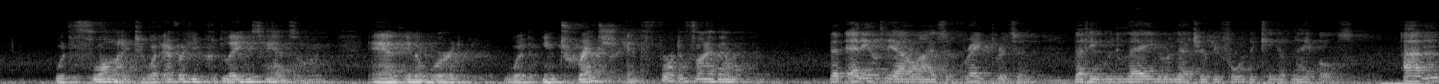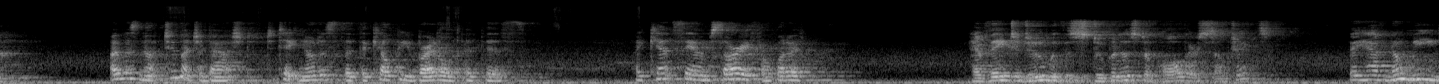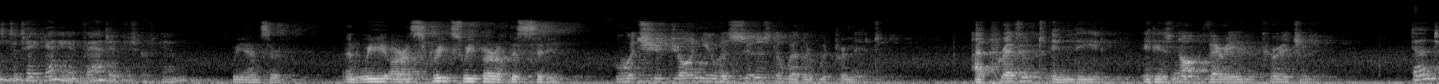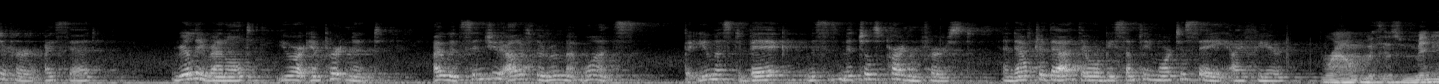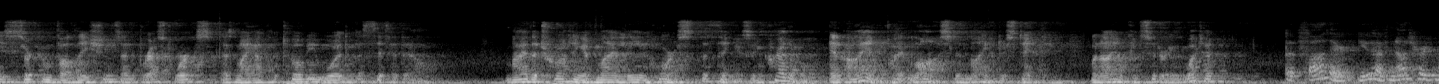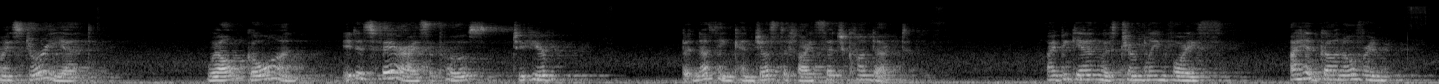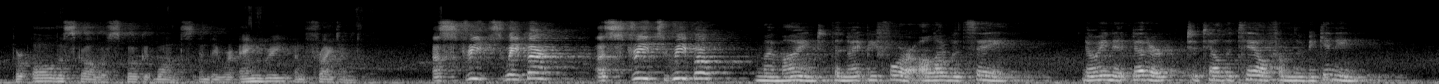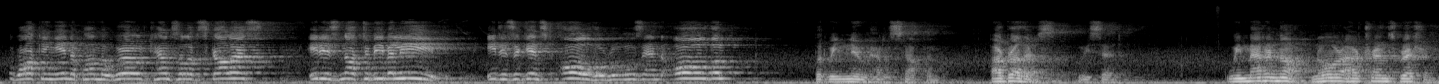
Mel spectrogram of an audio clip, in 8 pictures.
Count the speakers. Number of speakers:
five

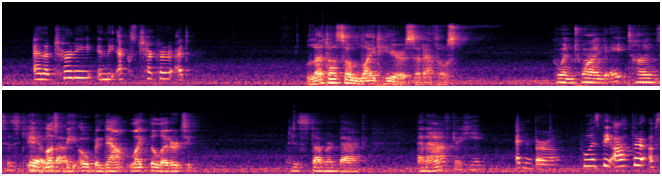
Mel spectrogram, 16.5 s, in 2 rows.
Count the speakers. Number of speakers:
four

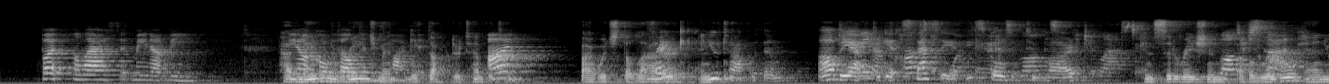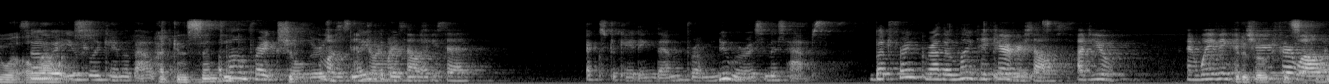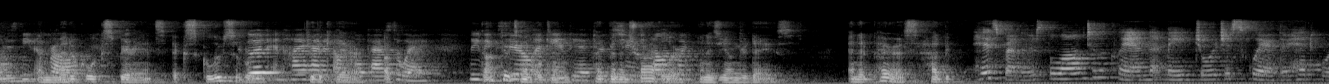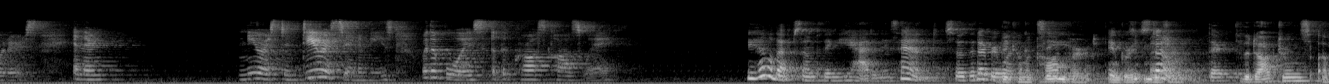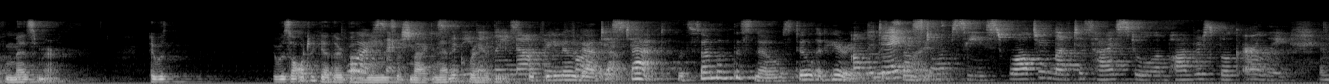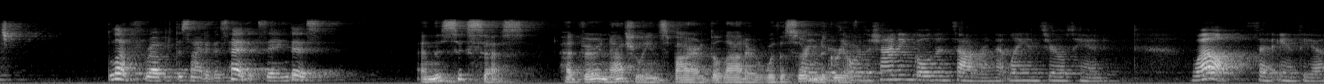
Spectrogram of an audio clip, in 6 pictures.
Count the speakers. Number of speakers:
four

